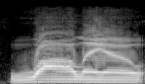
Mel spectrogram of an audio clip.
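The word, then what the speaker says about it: valeo: right, we talked about the V being pronounced as a W. So just to take a look at some words here, waleo, wenio, awis. All right, so all of those V's are going to be pronounced like W's.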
